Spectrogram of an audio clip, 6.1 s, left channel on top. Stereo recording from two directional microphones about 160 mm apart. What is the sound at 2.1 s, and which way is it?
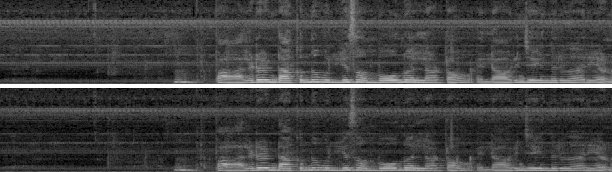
A woman's voice, 45° left (ahead or behind).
